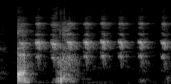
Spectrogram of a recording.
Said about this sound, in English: Dude, those birds are loud as fuck, too, by the way.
